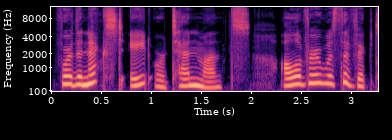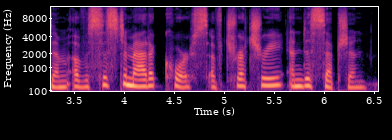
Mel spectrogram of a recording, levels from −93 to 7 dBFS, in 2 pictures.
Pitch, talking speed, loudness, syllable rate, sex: 245 Hz, 175 wpm, -17 LUFS, 5.1 syllables/s, female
